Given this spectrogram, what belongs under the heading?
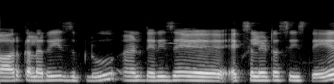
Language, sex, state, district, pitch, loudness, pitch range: English, female, Haryana, Rohtak, 185 Hz, -14 LUFS, 180-190 Hz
